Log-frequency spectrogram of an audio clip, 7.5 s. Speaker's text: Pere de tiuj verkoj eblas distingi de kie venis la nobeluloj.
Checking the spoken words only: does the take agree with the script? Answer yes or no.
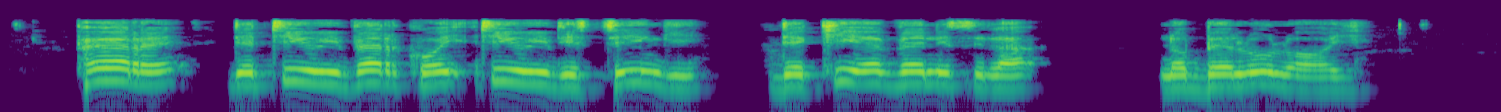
no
